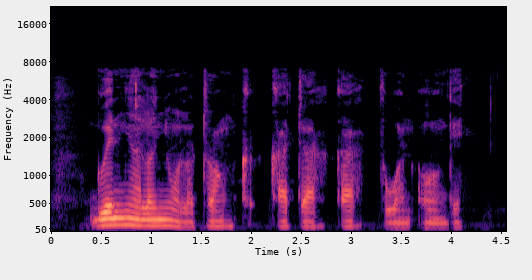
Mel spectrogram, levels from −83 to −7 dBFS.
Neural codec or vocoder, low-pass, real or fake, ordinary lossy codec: none; 7.2 kHz; real; none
